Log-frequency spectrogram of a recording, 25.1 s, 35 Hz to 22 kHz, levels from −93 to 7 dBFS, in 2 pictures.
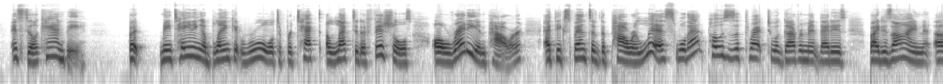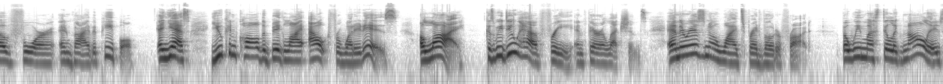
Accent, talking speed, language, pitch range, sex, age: American, 180 wpm, English, 200-270 Hz, female, 40-59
